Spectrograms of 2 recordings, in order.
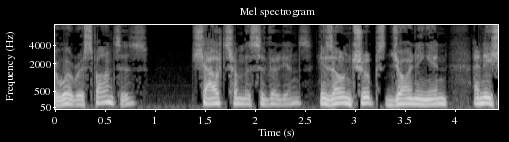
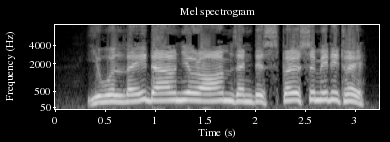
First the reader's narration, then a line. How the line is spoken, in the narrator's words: Pitcairn felt a hard pounding in his chest, shouted out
